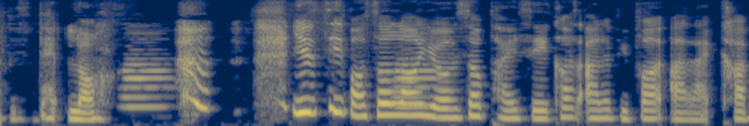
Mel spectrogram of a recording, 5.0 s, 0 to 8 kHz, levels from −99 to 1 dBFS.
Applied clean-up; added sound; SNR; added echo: classical method Wiener filter.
